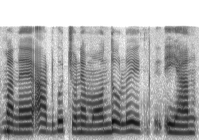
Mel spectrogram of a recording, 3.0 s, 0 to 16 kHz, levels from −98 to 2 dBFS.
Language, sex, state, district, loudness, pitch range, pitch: Chakma, female, Tripura, Dhalai, -14 LUFS, 200-230 Hz, 210 Hz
